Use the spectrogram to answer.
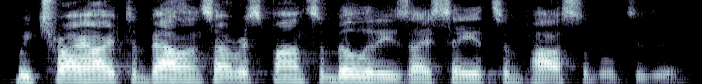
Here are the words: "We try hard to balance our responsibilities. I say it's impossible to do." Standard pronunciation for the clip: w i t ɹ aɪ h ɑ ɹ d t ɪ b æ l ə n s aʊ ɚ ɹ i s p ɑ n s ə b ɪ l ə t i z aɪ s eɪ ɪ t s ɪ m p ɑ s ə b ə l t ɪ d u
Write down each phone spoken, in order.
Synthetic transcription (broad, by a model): w i t ɹ aɪ h ɑ ɹ d t ɪ b æ l ə n s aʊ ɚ ɹ i s p ɑ n s ə b ɪ l ə t i z aɪ s eɪ ɪ t s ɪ m p ɑ s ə b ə l t ɪ d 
